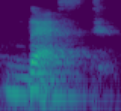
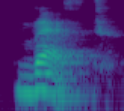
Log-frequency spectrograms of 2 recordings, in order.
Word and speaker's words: vest: 아니면 생명 이런 뜻이고 V 하면 vest vest 이렇게 입술 물어 주셔서 발음 하셔야 되죠 그래서 life vest 하면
